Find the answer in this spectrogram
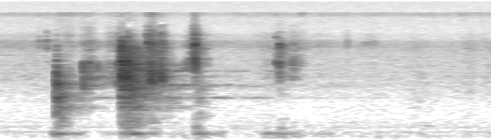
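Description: A small tumbled stone and a card set down on a wooden tabletop: a handful of light clicks and taps in the first second and a half.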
